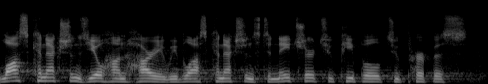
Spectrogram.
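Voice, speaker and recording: A man with a Canadian accent talks at a fairly high pitch with fairly even intonation over noticeable background noise. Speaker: speaker and therapist. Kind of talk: conference talk. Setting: conference breakout session. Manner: fast.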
